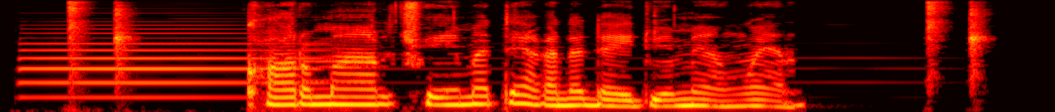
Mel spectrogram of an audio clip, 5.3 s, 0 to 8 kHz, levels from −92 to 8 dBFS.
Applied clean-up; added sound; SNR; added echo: classical method spectral subtraction.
